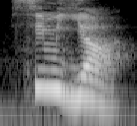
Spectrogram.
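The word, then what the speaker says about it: я: and the vowel are this combination is somewhat similar to the beginning of the english word yummy this letter should be pronounced as ya when it occurs at the beginning of a word after a vowel or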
